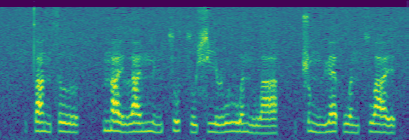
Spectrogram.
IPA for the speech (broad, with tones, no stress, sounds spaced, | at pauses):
t̪ a˥˨ n s ɹ̩˥˨ | n̪ a˥˨ ɪ̯ l a˦ ɪ̯ m y˨˦ n t͡s u˥˨ t͡s u˨˦ ɕ i˥˨ ɻ u˦ l w ə˥˨ n l w ä˨˦ | ʈ͡ʂ ʊ˥˨ ŋ l ɥ ɛ˥˨ f w ə˨˦ n t͡s w a˥˨ ɪ̯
